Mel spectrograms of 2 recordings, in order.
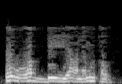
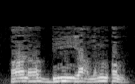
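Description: First: قل said qul, short u, lam merged into ربي; قل as a command, qur-rabbi; short qul blended into rabbi; Qalun reading. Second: قال with long a after the qaf; قال said qaala, long vowel; standard reading. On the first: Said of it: "فتصير". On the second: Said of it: "قرأ قالون كلمة قال بضم القاف". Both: Shown as a demonstration.

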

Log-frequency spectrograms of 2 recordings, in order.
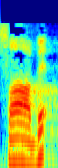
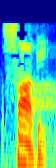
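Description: First: صابئ cut off by a glottal stop, louder; with hamza. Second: صابي ending in a plain long ee; no hamza. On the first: Teacher showing the first of two forms, صابئ with hamza. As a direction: hit the final hamza of صابئ hard. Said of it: "وفيه لغتان، الهمز". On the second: Teacher showing the second of two forms, صابي without hamza. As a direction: let صابي end open, without a glottal stop. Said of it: "ويقال أيضا". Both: Shown as a demonstration.

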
